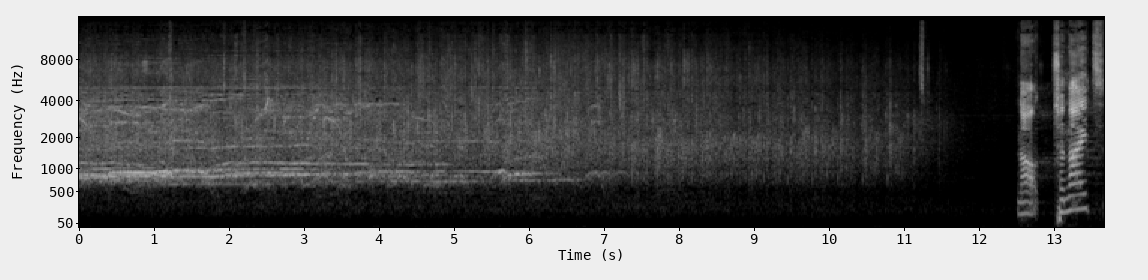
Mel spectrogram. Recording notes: Preached at the Action Conference 2023, Zimbabwe.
